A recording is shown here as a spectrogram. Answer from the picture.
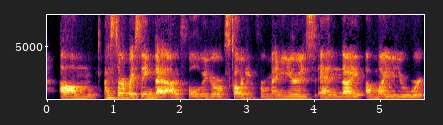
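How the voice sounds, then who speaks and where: An Italian accent at a moderate pace, with fairly even intonation. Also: woman. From northern Italy. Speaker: professor. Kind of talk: academic interview. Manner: hesitant, many fillers.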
